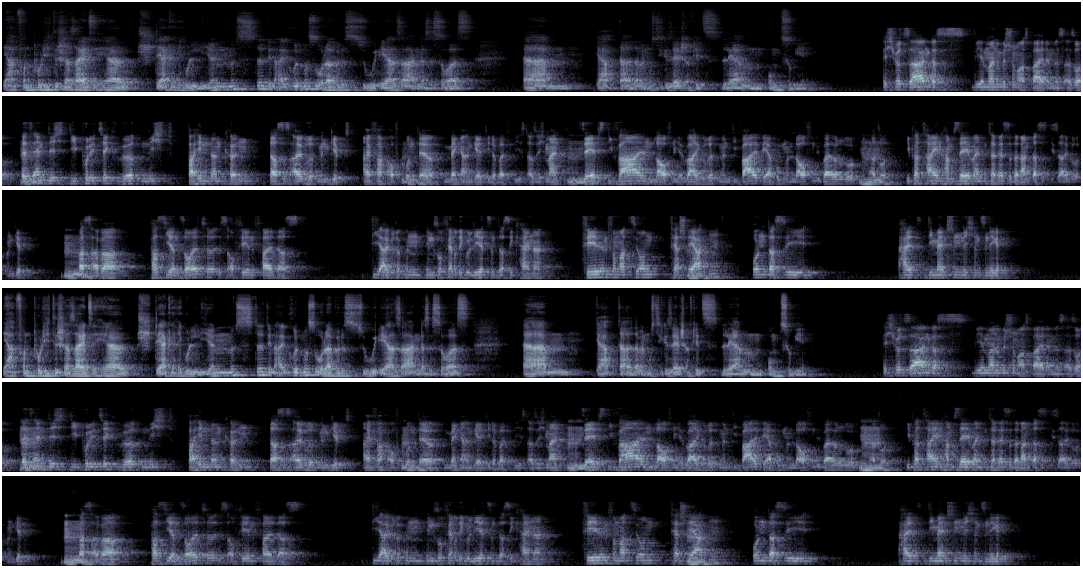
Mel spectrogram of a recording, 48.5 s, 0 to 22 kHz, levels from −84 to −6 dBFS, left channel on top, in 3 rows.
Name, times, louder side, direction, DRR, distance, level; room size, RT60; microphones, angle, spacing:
voice 1, 0.0-7.4 7.8-8.6 8.9-12.1 16.4-16.8 22.2-22.5 24.6-24.9 29.0-29.4 33.3-33.6 42.6-42.9, right 3 dB, 65° right, 7 dB, 0.6 m, -35 dB
voice 2, 13.2-16.2 16.5-18.6 19.0-19.9 20.2-21.2 21.6-24.5 24.9-29.4 29.7-32.6 33.5-34.1 34.6-36.8 37.9-40.4 41.1-42.1 42.4-43.1 43.6-44.4 45.8-47.3, left 2 dB, 30° left, 6 dB, 0.5 m, -34 dB
9.6 x 7.0 x 2.3 m, 0.81 s
head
